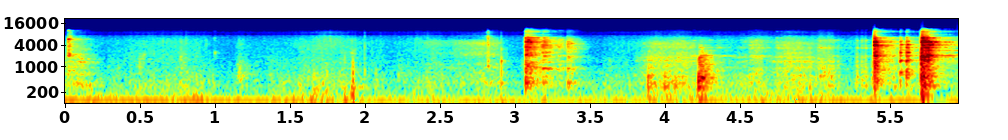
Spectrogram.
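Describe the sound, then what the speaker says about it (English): Knife scraping and clinking around the inside of a pudding bowl holding a steamed pudding, a run of scattered metallic scrapes and ticks building to sharper clinks near the end, over a low steady hum. "So what we're going to do is run a knife around the outside"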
